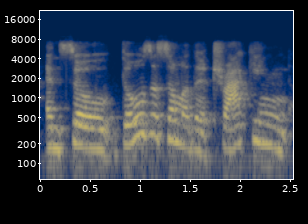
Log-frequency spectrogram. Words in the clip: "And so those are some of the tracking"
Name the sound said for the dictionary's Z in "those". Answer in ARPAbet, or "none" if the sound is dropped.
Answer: Z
